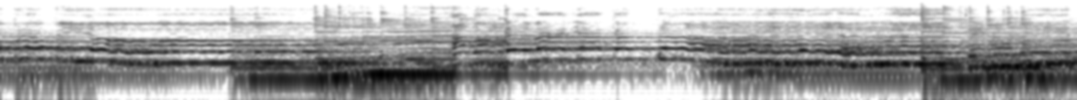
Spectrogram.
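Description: Male flamenco singer singing a fandango to flamenco guitar accompaniment, drawing out long ornamented notes that waver up and down.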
